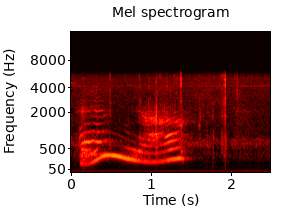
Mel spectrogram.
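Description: A baby cooing: one drawn-out vocal sound of about a second and a half that rises and then falls in pitch.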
